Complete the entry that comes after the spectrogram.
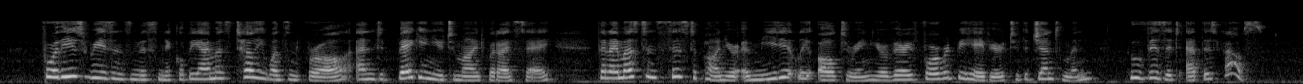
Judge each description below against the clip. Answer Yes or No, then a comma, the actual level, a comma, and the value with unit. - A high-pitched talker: Yes, high, 235 Hz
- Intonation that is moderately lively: No, wide, 6.9 semitones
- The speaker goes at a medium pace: Yes, average, 185 wpm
